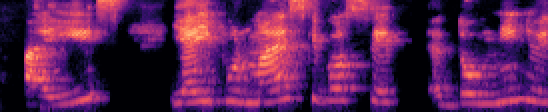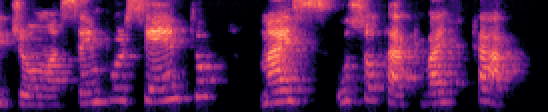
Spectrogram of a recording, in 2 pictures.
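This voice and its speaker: A woman projects a raised, high-pitched voice with a bright, sharp tone. She speaks at a fairly slow pace with ordinary pitch variation. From Brazil. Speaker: interview host. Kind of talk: video call interview.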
